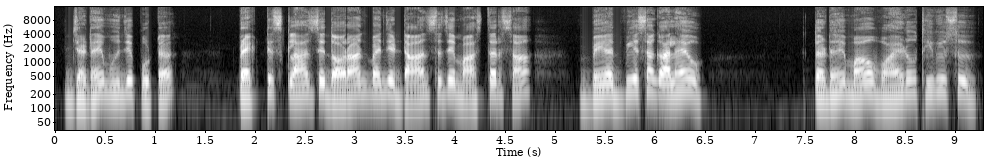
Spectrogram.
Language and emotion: Sindhi, surprised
